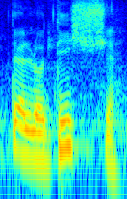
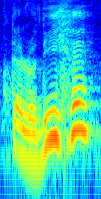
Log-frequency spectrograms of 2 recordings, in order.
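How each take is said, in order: First: The j is a sh sound. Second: The j is a harsh throaty sound. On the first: This is how it was said in the Middle Ages. The speaker calls it right. "Esta pronunciación she" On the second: This is how it is said today. The speaker calls it wrong. "No decía"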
